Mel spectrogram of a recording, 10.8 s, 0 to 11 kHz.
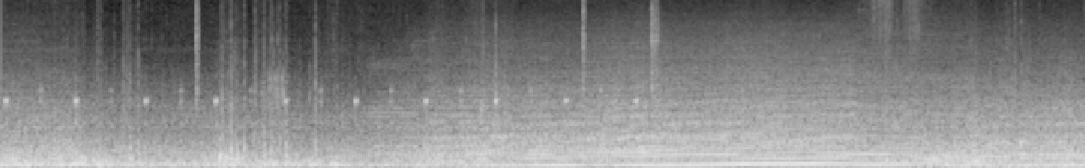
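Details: Mazda AZ-Wagon MJ23S while driving: a tone rises over the engine and climbs with road speed, with fast regular ticking early on. Abnormal transmission noise.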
